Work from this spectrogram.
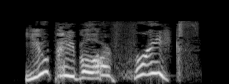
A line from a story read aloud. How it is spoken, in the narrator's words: screams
